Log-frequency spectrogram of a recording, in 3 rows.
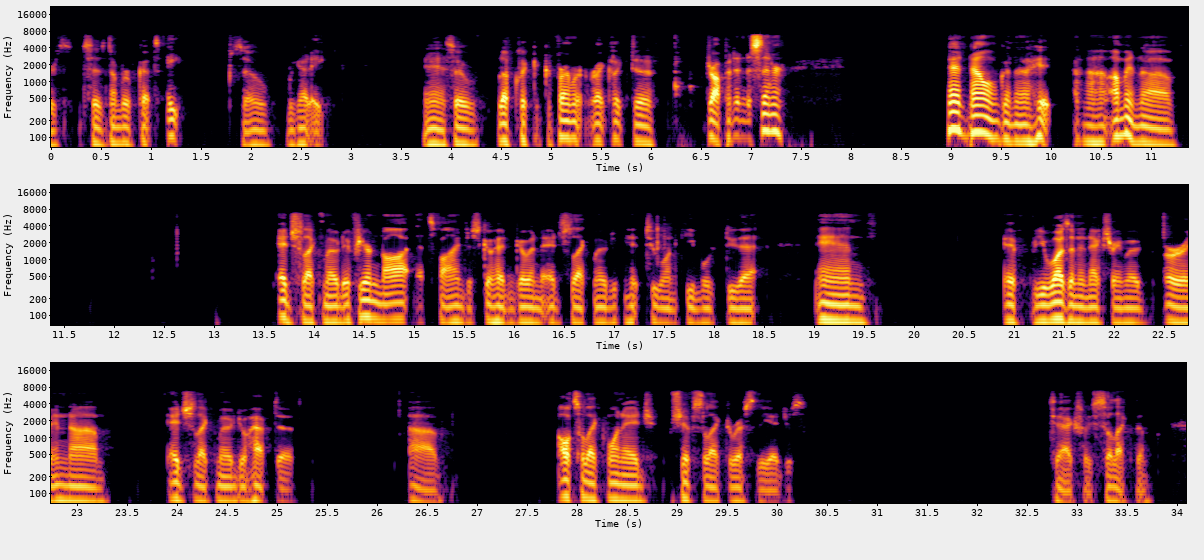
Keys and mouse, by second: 15.4 click, 17.4 2, 20.6 alt+click, 28.1 alt+click, 29.0 alt+shift+click, 29.7 alt+shift+click, 30.9 alt+shift+click, 31.5 alt+shift+click, 32.0 alt+shift+click, 32.7 alt+shift+click.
